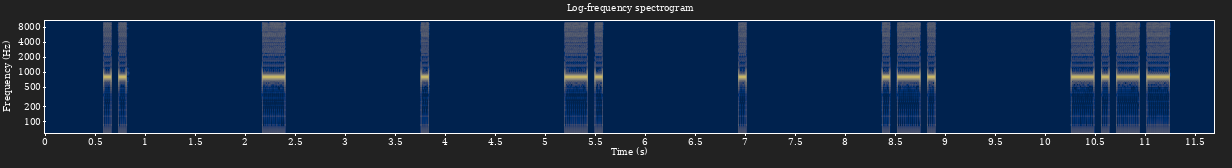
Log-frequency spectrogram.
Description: Morse code, heard as a keyed tone, about 16 wpm, spaced as for 5 wpm, 800 Hz. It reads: ITENERY
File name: Alphabetical / Alphabetical mp3s / Is @5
